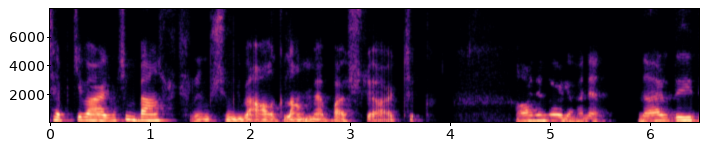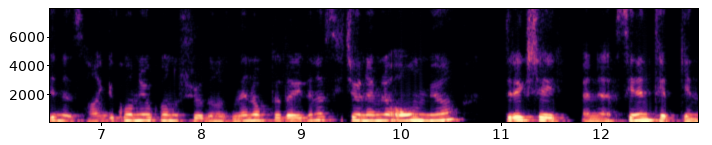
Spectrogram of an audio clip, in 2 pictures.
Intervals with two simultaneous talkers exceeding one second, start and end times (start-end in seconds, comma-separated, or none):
none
